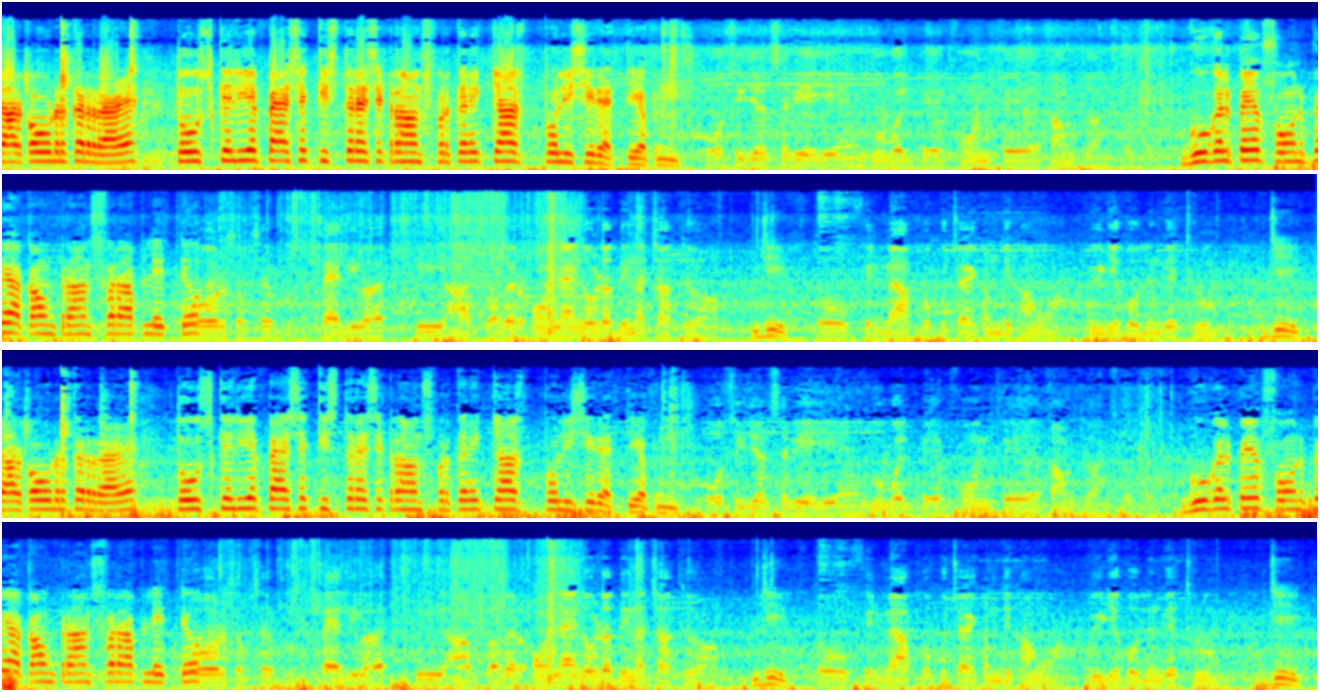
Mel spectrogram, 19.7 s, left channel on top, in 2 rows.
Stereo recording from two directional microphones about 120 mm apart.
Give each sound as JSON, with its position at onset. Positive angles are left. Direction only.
{"t": 0.0, "sound": "speech", "side_deg": 5}
{"t": 0.9, "sound": "speech", "side_deg": -10}
{"t": 8.9, "sound": "speech", "side_deg": 15}
{"t": 14.0, "sound": "speech", "side_deg": -10}
{"t": 16.5, "sound": "speech", "side_deg": -10}
{"t": 19.4, "sound": "speech", "side_deg": 0}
